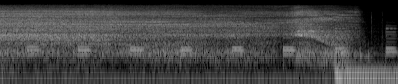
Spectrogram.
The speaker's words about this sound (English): To become a world champion in freediving, Tanya Streeter learned to breathe like this.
